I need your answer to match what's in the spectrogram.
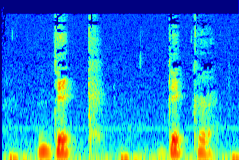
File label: "dik dikke", Dutch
